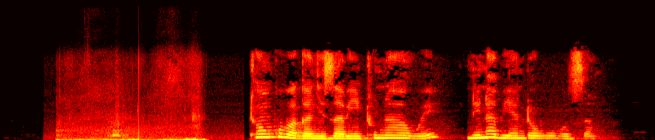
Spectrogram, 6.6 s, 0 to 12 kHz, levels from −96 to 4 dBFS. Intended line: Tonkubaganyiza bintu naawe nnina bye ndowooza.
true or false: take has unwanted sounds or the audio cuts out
true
